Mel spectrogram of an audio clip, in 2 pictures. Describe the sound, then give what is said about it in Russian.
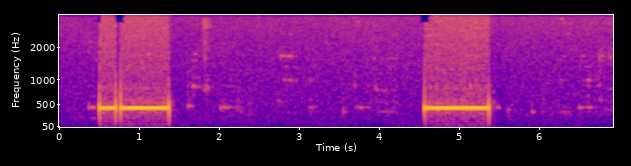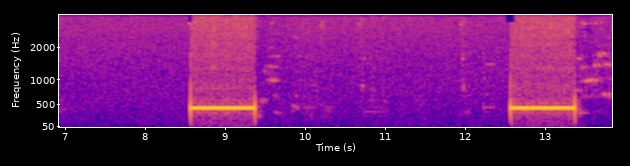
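Ringback tone of a phone call placed to an office extension: long, steady, evenly spaced beeps that repeat about every four seconds, alone on a quiet line. “Пожалуйста, наберите в тональном режиме внутренний номер сотрудника или дождитесь ответа секретаря.”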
